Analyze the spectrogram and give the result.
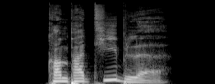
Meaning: inflection of kompatibel: 1. strong/mixed nominative/accusative feminine singular 2. strong nominative/accusative plural 3. weak nominative all-gender singular
- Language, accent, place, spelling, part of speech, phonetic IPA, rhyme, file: German, Germany, Berlin, kompatible, adjective, [kɔmpaˈtiːblə], -iːblə, De-kompatible.ogg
